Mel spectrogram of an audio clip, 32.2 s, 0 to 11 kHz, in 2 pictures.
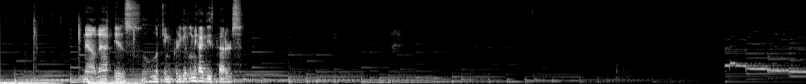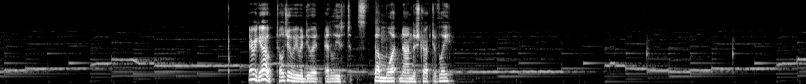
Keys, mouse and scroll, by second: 2.3 middle click, 3.1 middle click, 6.4-10.6 middle drag, 11.4 middle click, 11.8 shift+middle click, 13.4-13.8 middle drag, 14.1-14.4 middle drag, 15.0-15.6 middle drag, 16.0 shift+middle drag, 16.8 middle drag, 17.6-17.9 middle drag, 18.5-18.9 middle drag, 19.3-21.4 middle drag, 22.4-22.8 middle drag, 23.0 shift+middle drag, 23.6 middle drag, 24.7 middle click, 25.5 middle drag, 26.3-27.2 middle drag, 28.0 middle drag, 28.6 shift+middle drag, 29.2-29.5 middle drag, 30.2 shift+middle drag, 31.2-32.2 middle drag.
